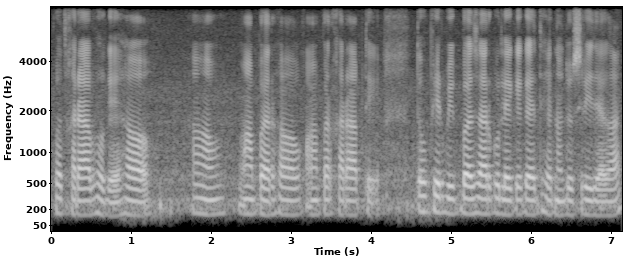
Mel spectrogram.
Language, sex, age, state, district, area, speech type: Urdu, female, 60+, Telangana, Hyderabad, urban, spontaneous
